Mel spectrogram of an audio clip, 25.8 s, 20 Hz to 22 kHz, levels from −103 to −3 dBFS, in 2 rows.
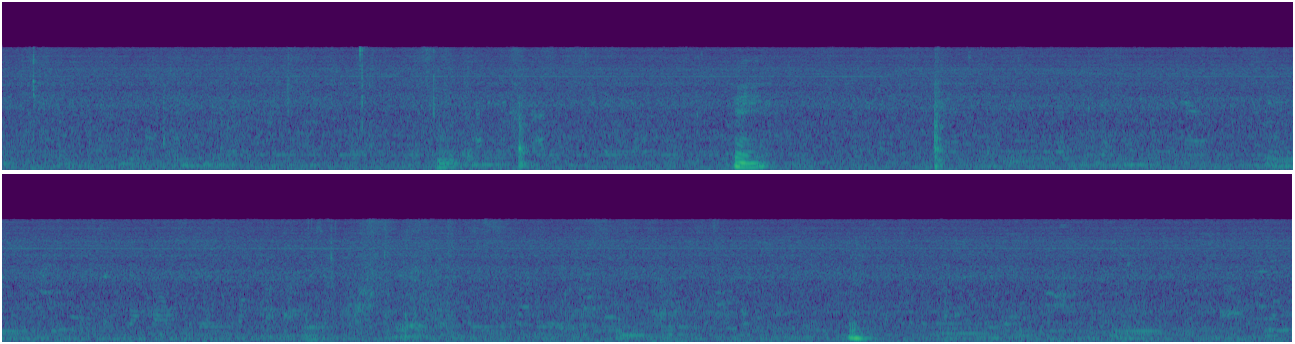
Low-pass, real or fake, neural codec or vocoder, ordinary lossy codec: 7.2 kHz; real; none; MP3, 64 kbps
